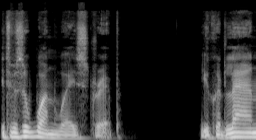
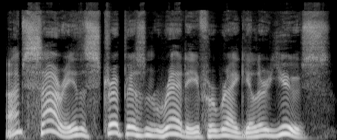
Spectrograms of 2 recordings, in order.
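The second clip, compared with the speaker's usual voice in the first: apologetic; 8 semitones higher than usual. Acted. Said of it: "Bob told him".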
